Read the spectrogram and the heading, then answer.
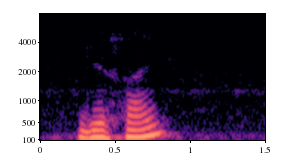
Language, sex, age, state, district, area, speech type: Santali, male, 18-30, West Bengal, Bankura, rural, spontaneous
